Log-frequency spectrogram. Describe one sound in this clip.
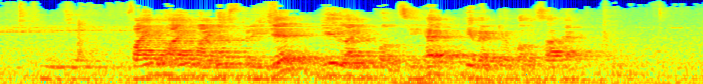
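A middle-aged man speaks with animation, as if teaching.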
